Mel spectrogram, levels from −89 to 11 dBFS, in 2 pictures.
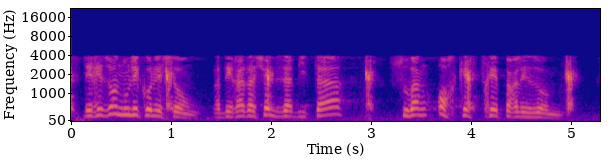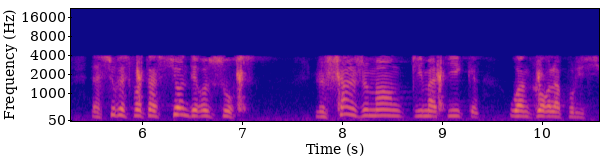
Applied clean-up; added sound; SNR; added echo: none; Tick-tock; 5 dB; none.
